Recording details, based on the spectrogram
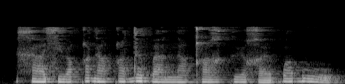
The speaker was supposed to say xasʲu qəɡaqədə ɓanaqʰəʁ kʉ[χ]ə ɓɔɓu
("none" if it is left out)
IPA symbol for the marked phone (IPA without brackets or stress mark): χ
